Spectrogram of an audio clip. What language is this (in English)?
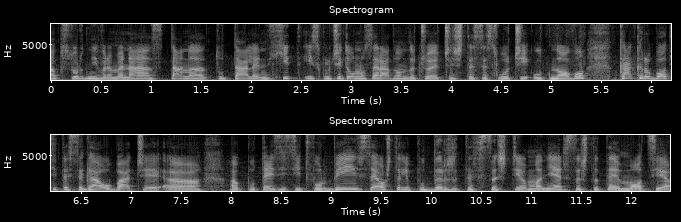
Bulgarian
